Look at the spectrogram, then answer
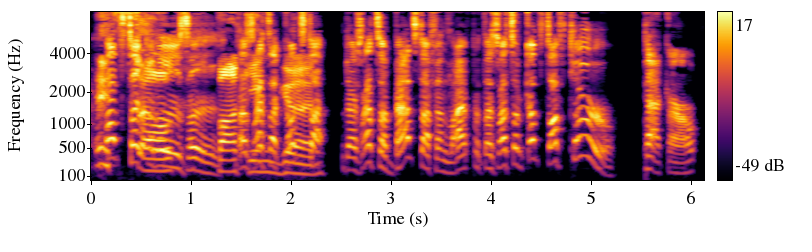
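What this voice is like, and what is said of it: Imitates a character's voice. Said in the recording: “his Peco Peco impression”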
